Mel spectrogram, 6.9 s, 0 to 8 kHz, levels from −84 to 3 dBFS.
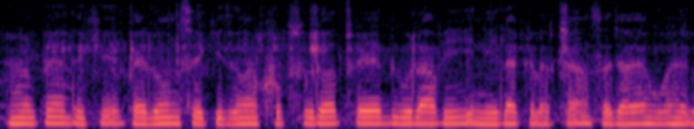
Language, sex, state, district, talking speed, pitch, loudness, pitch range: Hindi, male, Chhattisgarh, Balrampur, 120 wpm, 140 Hz, -29 LUFS, 135-145 Hz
